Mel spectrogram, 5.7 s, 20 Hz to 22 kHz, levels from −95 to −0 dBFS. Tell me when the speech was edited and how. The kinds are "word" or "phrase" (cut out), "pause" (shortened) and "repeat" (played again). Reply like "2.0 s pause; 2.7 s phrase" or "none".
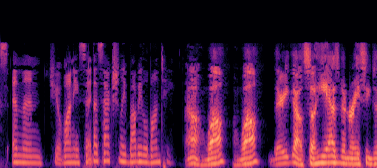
1.4 s word; 2.7 s pause; 3.5 s repeat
